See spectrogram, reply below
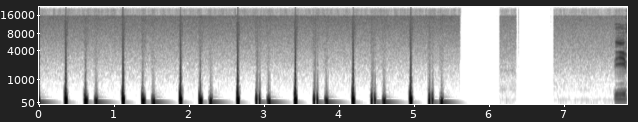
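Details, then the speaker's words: Audio clip illustrating a pathologic S3 gallop, an extra early diastolic sound attributed to abrupt blood acceleration filling a failing ventricle; third heart sound. "by which a pathologic S3 is generated is not completely known but is probably related to an abrupt acceleration of blood as it attempts to fill a failing ventricle resulting in vibration of the ventricular walls here's a schematic and audio clip of how S3 relates to the other osculatory components of the heart"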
